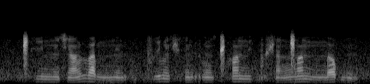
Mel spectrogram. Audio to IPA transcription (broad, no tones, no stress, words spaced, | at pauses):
ǁʰin ĩɕãl ðalnːĩrɡubvil ĩʃhĩrlũǁʰɐ̃ niɡuʃãŋ͡ǁɐ̃ nːɐ bĩ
